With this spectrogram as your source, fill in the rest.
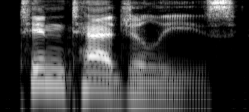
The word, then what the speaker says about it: Tintagelies: The name is pronounced Tintagelies, but as most people would not take the trouble to pronounce it correctly, they called him Miggs for short.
